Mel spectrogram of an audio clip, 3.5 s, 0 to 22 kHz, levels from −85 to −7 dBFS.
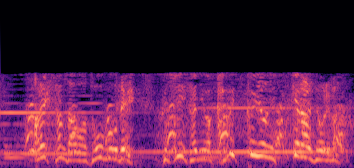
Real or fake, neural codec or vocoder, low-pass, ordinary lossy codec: real; none; 3.6 kHz; AAC, 16 kbps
